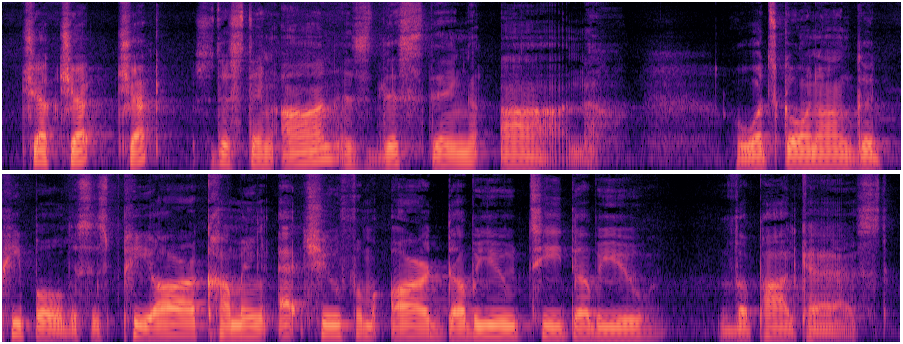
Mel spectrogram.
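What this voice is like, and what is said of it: Raspy, strained lost voice. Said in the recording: “my voice sounds a little weird, a little funny, a little raspy, ... it's because I kind of lost my voice”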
